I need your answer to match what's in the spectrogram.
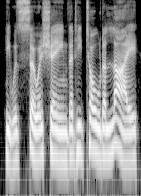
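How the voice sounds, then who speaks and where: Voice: medium pitch, measured pace, dry recording, studio quality. A storyteller reading a children's story aloud as scripted narration.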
